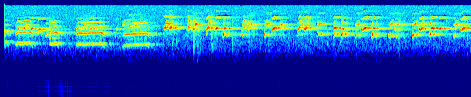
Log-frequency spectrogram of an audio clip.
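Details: Bald eagles mating at the Decorah North nest, caught on a live camera: a rapid chattering series of high, thin piping notes, first a few longer falling whistles, then quick clustered chirps repeated about three times a second, over a faint steady hum.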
